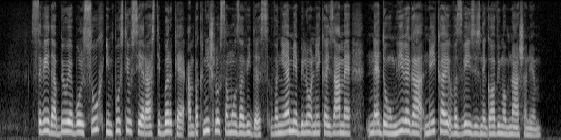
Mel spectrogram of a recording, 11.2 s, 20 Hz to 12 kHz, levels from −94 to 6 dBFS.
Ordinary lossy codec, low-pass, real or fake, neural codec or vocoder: none; none; real; none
